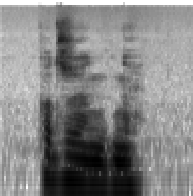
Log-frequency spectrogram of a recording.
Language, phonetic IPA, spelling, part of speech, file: Polish, [pɔḍˈʒɛ̃ndnɨ], podrzędny, adjective, LL-Q809 (pol)-podrzędny.wav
